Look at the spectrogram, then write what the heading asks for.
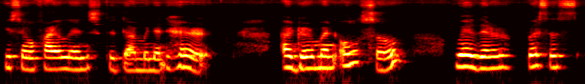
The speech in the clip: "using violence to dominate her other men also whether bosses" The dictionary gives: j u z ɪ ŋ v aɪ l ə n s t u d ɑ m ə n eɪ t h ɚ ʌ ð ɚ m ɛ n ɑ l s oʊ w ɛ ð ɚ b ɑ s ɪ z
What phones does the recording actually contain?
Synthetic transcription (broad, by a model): j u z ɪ ŋ f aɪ l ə n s t u d ɑ m ə n eɪ t h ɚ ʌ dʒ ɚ m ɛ n ɑ l s oʊ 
